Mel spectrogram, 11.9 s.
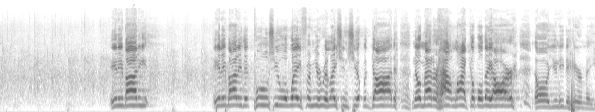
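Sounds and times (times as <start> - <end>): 
audience clapping hands: 0.0 - 6.3
speech: 2.2 - 3.1, 4.3 - 11.9.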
